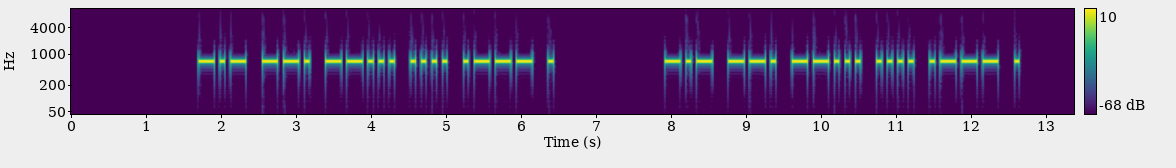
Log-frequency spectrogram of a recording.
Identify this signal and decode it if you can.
Morse code, heard as a keyed tone, about 17 wpm, 700 Hz. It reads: KG7HJE KG7HJE
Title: USA Call Signs - 6 Characters - Repeated 3x - 17wpm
